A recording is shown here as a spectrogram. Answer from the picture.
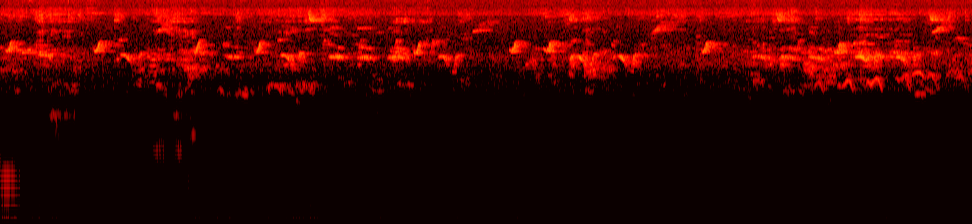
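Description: Near silence, with faint, frequent chirps of small birds.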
